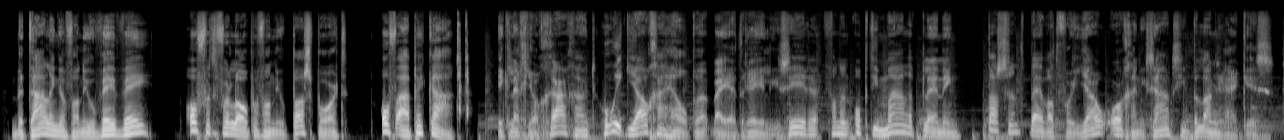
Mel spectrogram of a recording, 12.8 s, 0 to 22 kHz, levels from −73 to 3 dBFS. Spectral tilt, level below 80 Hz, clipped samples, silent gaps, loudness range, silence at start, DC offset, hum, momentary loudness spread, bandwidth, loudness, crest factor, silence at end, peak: -5 dB/octave; -36 dBFS; under 0.1%; 1.61-1.74 s; 4 LU; 0.1 s; under 0.1%; none; 9 LU; 16.5 kHz; -20 LUFS; 16 dB; 0.1 s; -4 dBFS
